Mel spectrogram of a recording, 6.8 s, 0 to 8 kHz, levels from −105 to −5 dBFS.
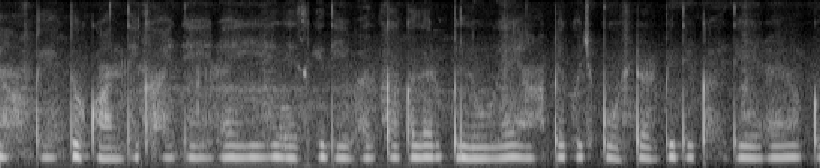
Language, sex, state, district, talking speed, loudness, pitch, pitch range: Hindi, female, Bihar, Saharsa, 200 wpm, -38 LUFS, 210 Hz, 200-215 Hz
